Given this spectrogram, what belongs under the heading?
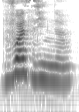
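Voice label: "voisine", French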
